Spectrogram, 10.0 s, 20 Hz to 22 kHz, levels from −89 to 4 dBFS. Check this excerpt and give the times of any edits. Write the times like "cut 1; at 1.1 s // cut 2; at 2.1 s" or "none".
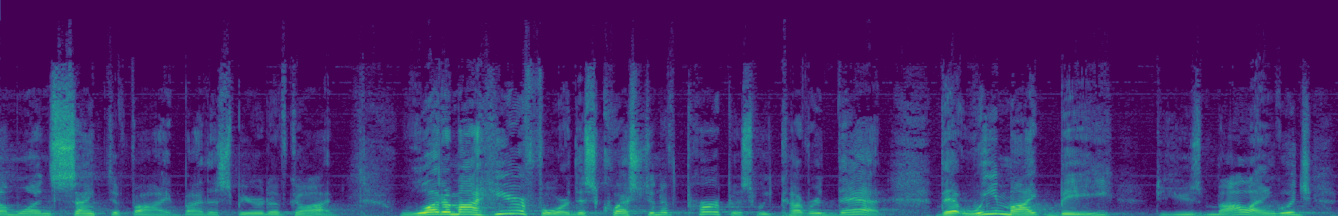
none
